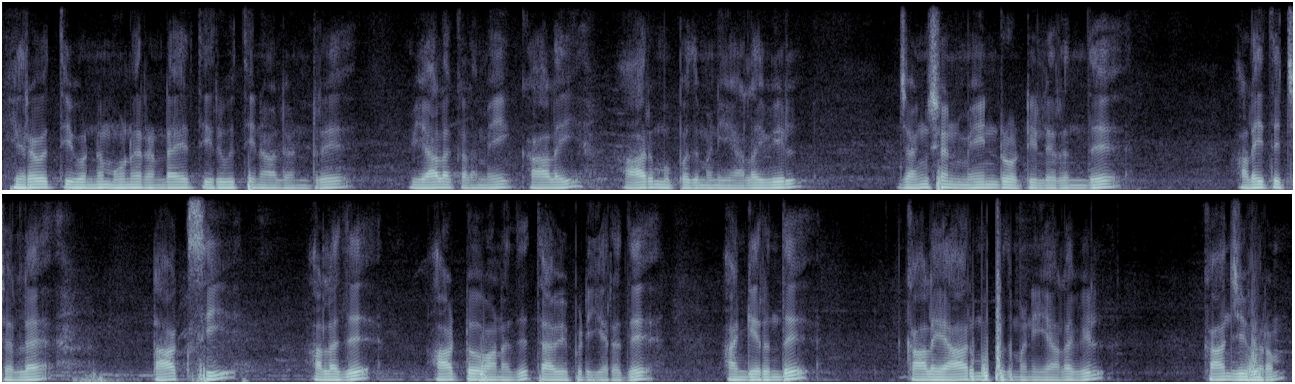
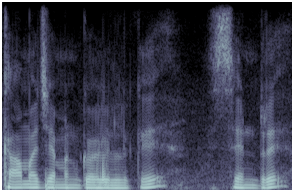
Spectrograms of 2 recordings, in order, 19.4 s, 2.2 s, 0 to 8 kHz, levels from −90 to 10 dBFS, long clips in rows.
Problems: none marked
